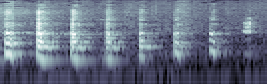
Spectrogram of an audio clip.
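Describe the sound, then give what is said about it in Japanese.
A balance ball creaks and squeaks in a quick, steady rhythm, about eight short rubbery squeals in a row as a mother bounces on it while soothing her baby, gradually fading. “ちょっとミシミシっていう音がするんですけどこれはバランスボールの音です”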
